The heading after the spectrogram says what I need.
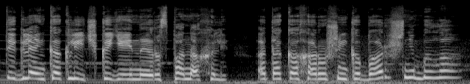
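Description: A woman reading an audiobook, voicing a stout, kindly peasant woman of about fifty with a low chest voice and folksy, soothing speech. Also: fairly even intonation, fairly quick, faint music behind. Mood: worried. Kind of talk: audiobook character voice.

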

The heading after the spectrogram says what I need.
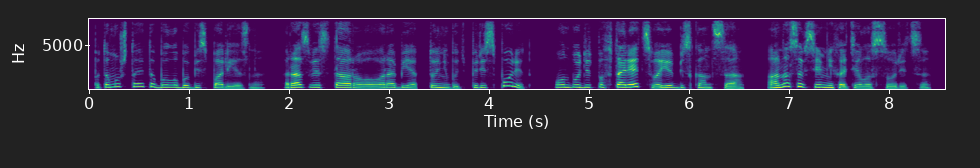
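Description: A woman narrating a classic children's story in an expressive, lilting reading. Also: mid-range voice, no room sound, clean studio sound.

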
